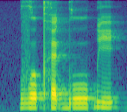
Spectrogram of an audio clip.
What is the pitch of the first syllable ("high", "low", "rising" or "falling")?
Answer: high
